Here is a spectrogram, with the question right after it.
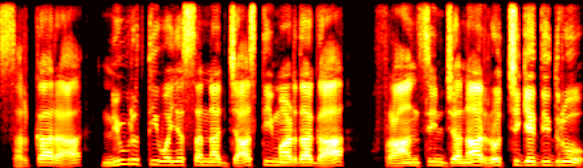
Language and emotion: Kannada, angry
